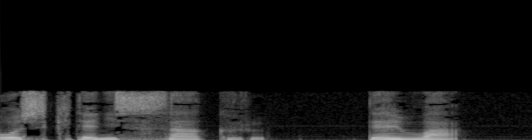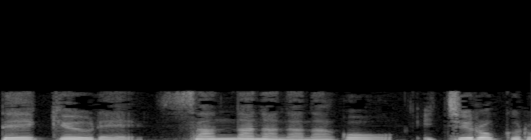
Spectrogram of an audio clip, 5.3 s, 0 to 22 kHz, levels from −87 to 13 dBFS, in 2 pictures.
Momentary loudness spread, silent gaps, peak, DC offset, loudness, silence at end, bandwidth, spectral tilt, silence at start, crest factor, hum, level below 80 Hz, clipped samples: 12 LU; none; -6 dBFS; under 0.1%; -23 LUFS; 0 s; 8 kHz; -5.5 dB/octave; 0 s; 16 dB; none; -48 dBFS; under 0.1%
